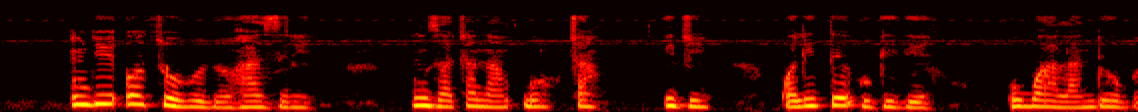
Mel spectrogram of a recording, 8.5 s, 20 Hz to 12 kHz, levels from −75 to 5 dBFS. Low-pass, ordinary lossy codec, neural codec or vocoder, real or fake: 7.2 kHz; none; none; real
